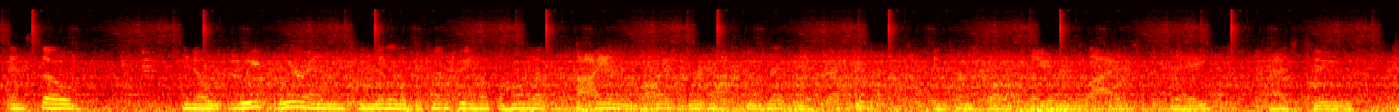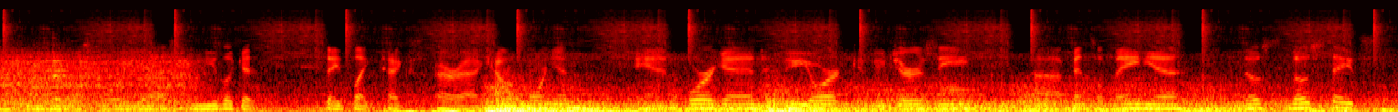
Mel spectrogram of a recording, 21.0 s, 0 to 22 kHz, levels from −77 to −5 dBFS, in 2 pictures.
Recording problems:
muffled; very; fading above 2.5 kHz
rain or running water; very loud; throughout; as loud as the speech
animal sounds; loud; throughout; 9 dB below the speech
electrical hum; noticeable; throughout; 50 Hz, 15 dB below the speech
wind noise on the microphone; occasional gusts; 15 dB below the speech

